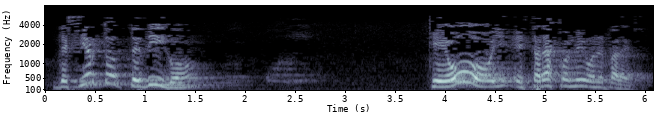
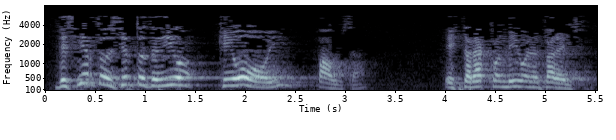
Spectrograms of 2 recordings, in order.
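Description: First: There is a pause before 'hoy'. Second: There is a pause after 'hoy'.

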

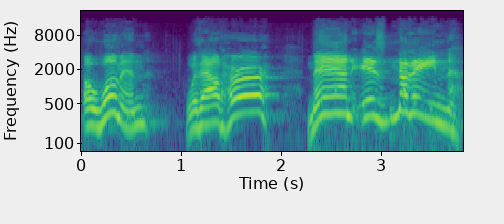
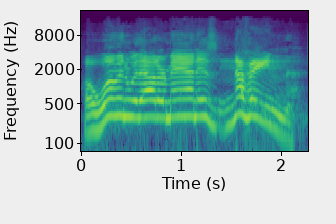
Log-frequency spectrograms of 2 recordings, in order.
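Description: First: It has pauses after woman and after her. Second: It is said smoothly without internal pauses.

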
